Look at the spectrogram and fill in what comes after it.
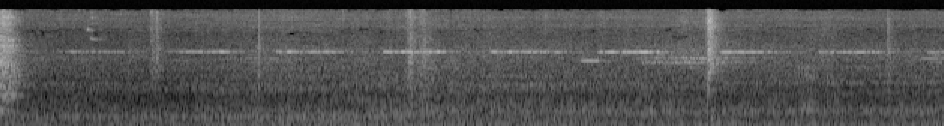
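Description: Steady low rumble of a passing train, with a thin high wheel squeal that comes and goes and a few light clicks.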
